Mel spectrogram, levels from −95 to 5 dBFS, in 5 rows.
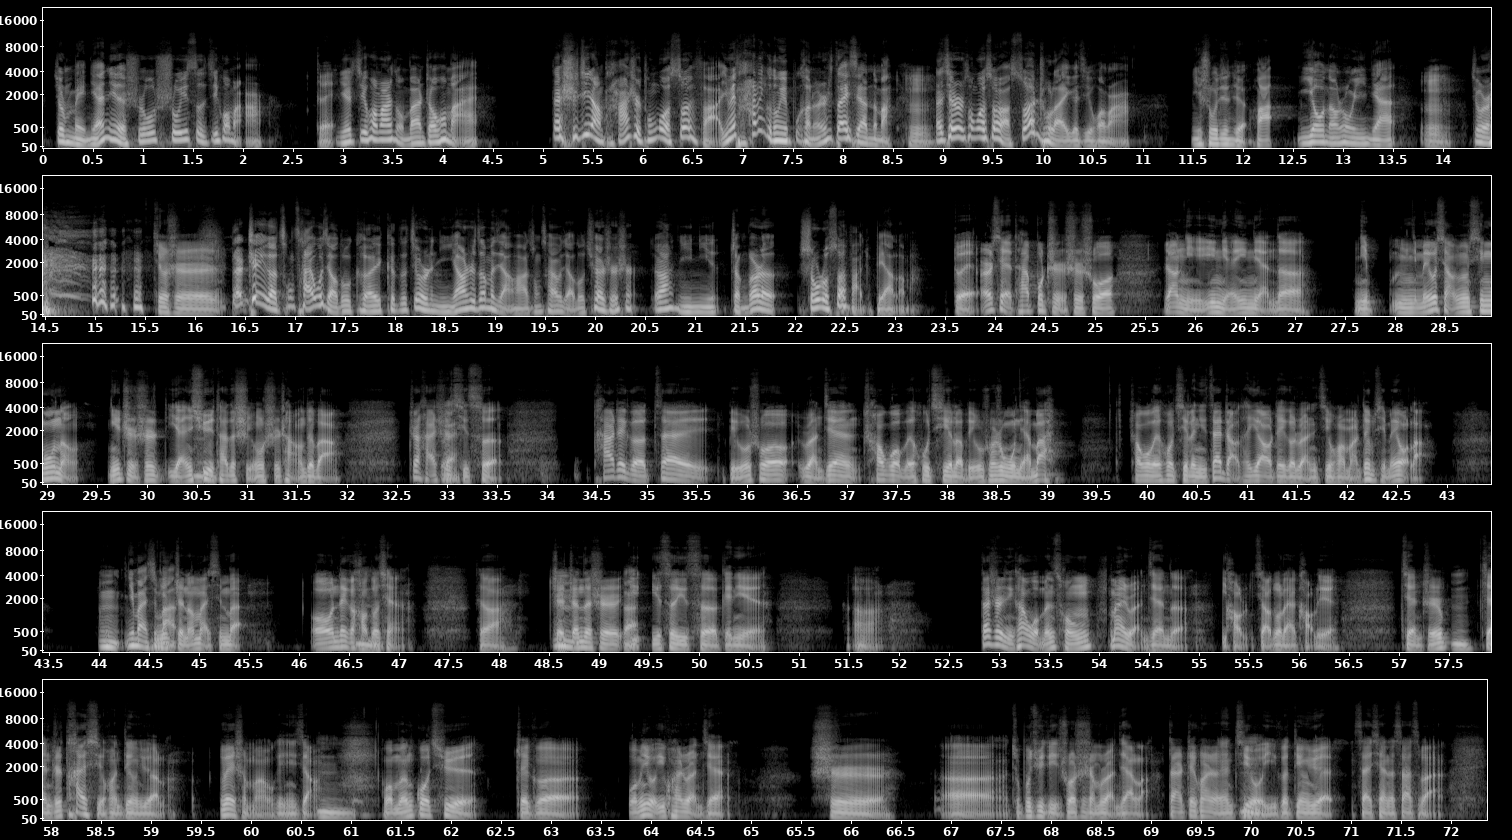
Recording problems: muffled; very slightly; fading above 4 kHz

